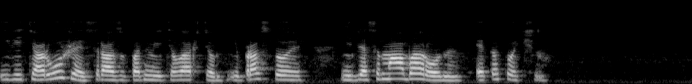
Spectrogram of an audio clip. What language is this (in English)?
Russian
